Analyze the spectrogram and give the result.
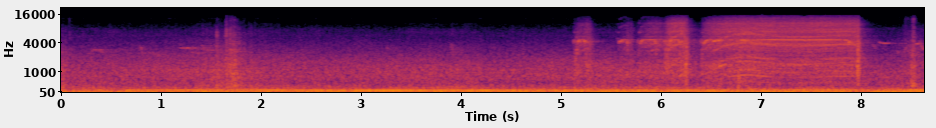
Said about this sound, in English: And we're drilling it on the spot where we marked it earlier with the small drill bit.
